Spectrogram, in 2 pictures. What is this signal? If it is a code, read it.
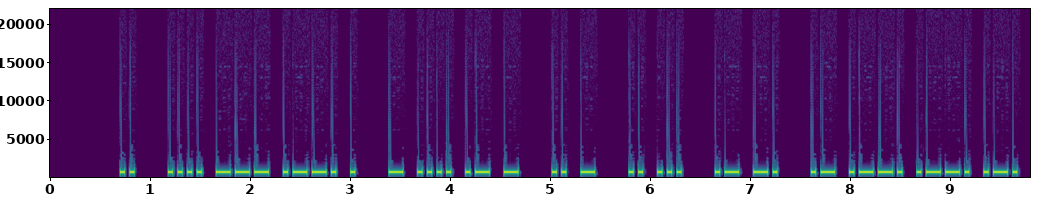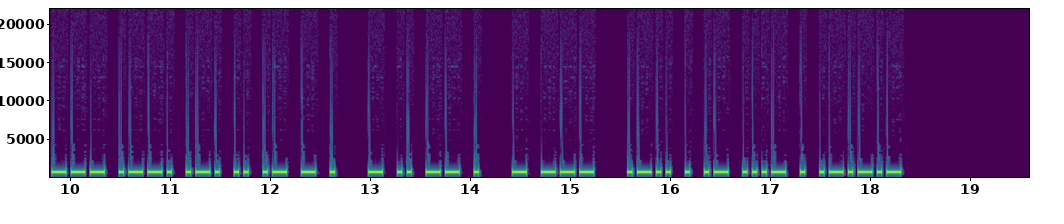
Morse code, heard as a keyed tone, about 25 wpm, 700 Hz. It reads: I HOPE THAT IT IS AN APPROPRIATE TIME TO LEAVE.
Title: Sentences from Top 1000 Words - Review Part 5 - 25wpm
